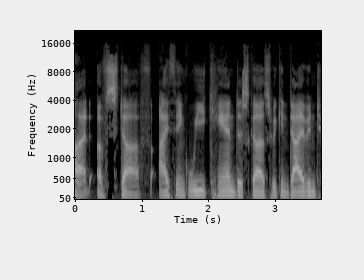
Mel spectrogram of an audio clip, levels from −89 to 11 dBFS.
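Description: Around 0.57 to 0.59 s there's a lost packet rebuilt from error correction: a 20 ms stretch played from the low-bitrate backup copy carried in the next packet, so there's no gap, just a moment where the speech turns rougher and noisier.

At 2.47 to 2.53 s a short concealed packet loss comes in: about 40 ms never arrived, so the decoder extended the last sound to cover it. You hear a brief smear or wobble, and a short consonant in there could vanish.

Right on its heels, from 2.51 to 2.57 s, another 40 ms gets rebuilt from error correction, which fits two lost packets. It's that same coarse, noisy patch as the decoder plays the backup copies before settling back into the real audio.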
